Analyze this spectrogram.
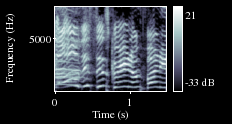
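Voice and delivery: high excited near-shout, playfully self-pleased. Retold or imitated. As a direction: squeal it out like thrilled with yourself. Retelling her excited reaction.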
